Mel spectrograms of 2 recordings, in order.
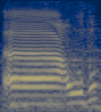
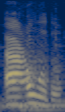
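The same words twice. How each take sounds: First: The word is stretched out and drawn long. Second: The word is said briskly without stretching. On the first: The speaker calls it wrong. "nggak boleh uh, mengaret-ngaret" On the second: The speaker calls it right. "cukup seperti itu"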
